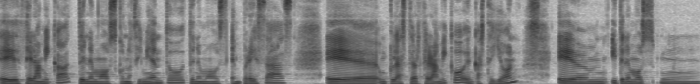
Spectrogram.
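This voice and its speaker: A woman with a Spanish accent talks fairly slowly at a fairly low pitch. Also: ordinary pitch variation. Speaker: ceramics project representative. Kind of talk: interview.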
